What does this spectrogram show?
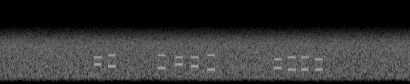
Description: DTMF, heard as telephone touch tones, dialled by hand, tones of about 70 ms, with radio hiss. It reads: 09 6083 4221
